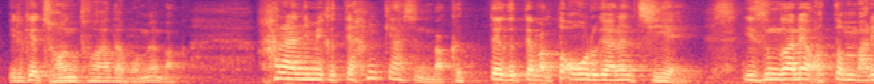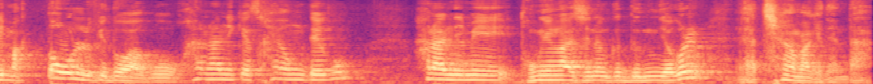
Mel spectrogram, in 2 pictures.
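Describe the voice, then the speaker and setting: Lively intonation amid audible room echo and noticeable background noise. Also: man, high pitch for a man. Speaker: pastor. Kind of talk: lecture. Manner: fast.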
